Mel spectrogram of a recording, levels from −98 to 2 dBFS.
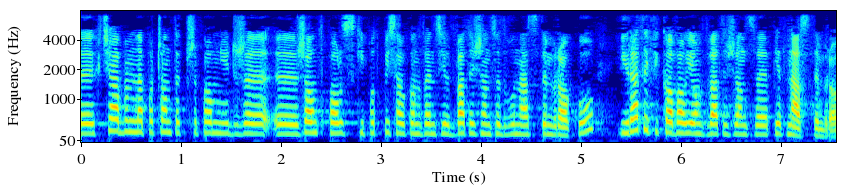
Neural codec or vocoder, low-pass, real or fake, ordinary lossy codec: none; 7.2 kHz; real; AAC, 48 kbps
